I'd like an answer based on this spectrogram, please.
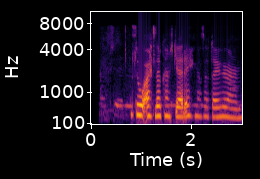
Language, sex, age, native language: Icelandic, male, 11, Icelandic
